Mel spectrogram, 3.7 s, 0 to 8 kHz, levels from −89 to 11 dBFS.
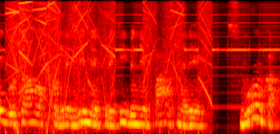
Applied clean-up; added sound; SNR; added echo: none; Squeak; 6 dB; reverberation time 0.2 s.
